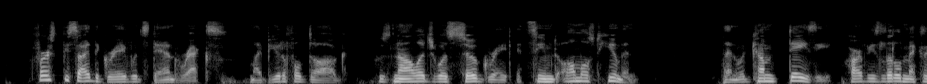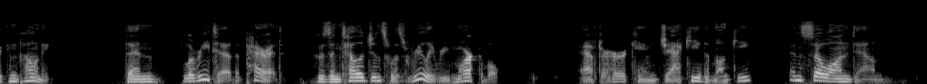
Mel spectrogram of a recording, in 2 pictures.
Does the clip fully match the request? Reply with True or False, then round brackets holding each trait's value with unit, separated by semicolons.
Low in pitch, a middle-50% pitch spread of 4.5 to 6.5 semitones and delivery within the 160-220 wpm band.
False (130 Hz; 4.8 semitones; 150 wpm)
